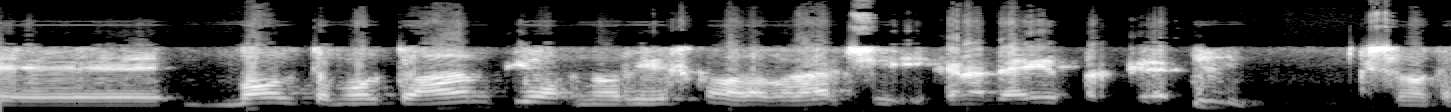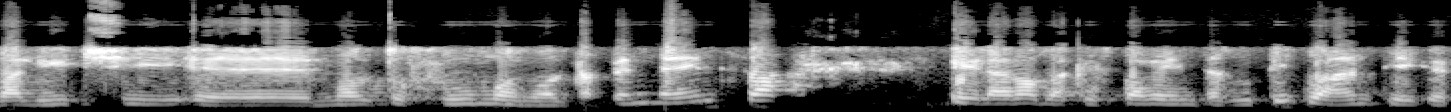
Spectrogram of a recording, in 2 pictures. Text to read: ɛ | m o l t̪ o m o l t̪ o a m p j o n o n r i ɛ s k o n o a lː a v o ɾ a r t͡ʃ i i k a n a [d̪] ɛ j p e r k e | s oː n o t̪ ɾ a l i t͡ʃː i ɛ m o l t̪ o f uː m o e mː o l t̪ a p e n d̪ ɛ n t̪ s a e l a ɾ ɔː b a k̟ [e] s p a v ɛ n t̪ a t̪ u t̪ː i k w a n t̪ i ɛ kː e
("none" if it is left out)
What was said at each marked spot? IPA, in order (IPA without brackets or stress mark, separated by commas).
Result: d̪, e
